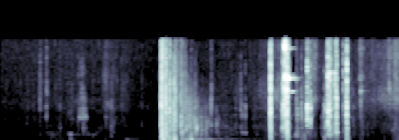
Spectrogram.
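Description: A gunshot goes off during a hunt: the second shot at a wounded animal that a dog is holding at bay. It is one sharp, loud crack with a short decay, followed by scattered clicks and rustling.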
